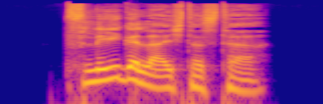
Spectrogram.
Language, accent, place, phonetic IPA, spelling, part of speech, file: German, Germany, Berlin, [ˈp͡fleːɡəˌlaɪ̯çtəstɐ], pflegeleichtester, adjective, De-pflegeleichtester.ogg
- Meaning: inflection of pflegeleicht: 1. strong/mixed nominative masculine singular superlative degree 2. strong genitive/dative feminine singular superlative degree 3. strong genitive plural superlative degree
